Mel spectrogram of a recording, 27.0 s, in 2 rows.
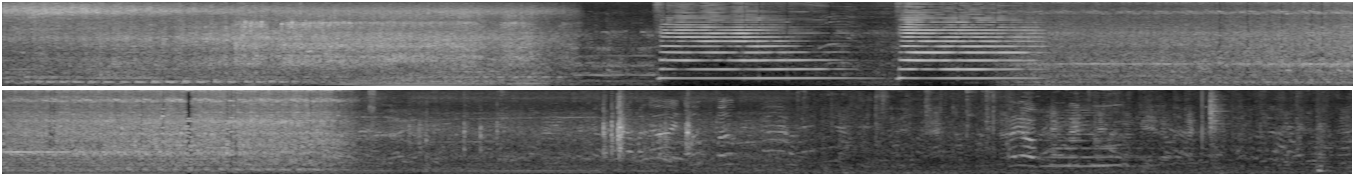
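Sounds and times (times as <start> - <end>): diesel railcar rumbling past: 0.0 - 26.1
train horn blast: 3.3 - 12.1, 23.8 - 25.0.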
